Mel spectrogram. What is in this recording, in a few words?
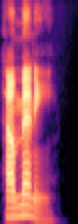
how many, US English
